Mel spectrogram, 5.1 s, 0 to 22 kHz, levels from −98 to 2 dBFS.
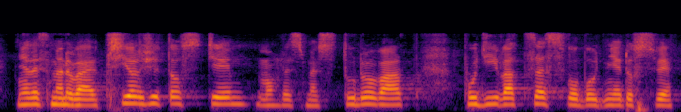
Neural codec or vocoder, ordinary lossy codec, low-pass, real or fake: codec, 16 kHz in and 24 kHz out, 2.2 kbps, FireRedTTS-2 codec; none; 7.2 kHz; fake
